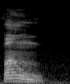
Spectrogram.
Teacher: é escrito com O. Mas o som é de U. Pão. Não vai puxando pro pão.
